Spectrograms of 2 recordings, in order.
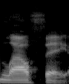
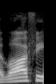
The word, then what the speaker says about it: Laufey: It's fucking Lao Fei. All right. Don't say Laufey. Yeah, Laffy is a Marvel thing. That's the Marvel pronunciation.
